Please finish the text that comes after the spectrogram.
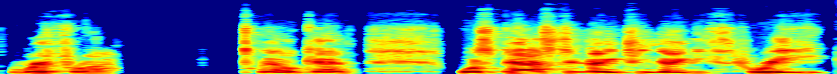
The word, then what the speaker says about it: RFRA: restoration act which is commonly known as rfra and pronounced as riffra okay was passed in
